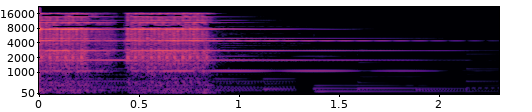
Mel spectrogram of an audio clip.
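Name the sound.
telephone bell ringing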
